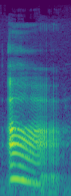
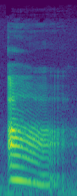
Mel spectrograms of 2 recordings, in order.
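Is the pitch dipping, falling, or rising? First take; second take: falling; falling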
